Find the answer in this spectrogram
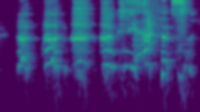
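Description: A woman laughing hard in a quick run of short, gasping bursts, about four a second.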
